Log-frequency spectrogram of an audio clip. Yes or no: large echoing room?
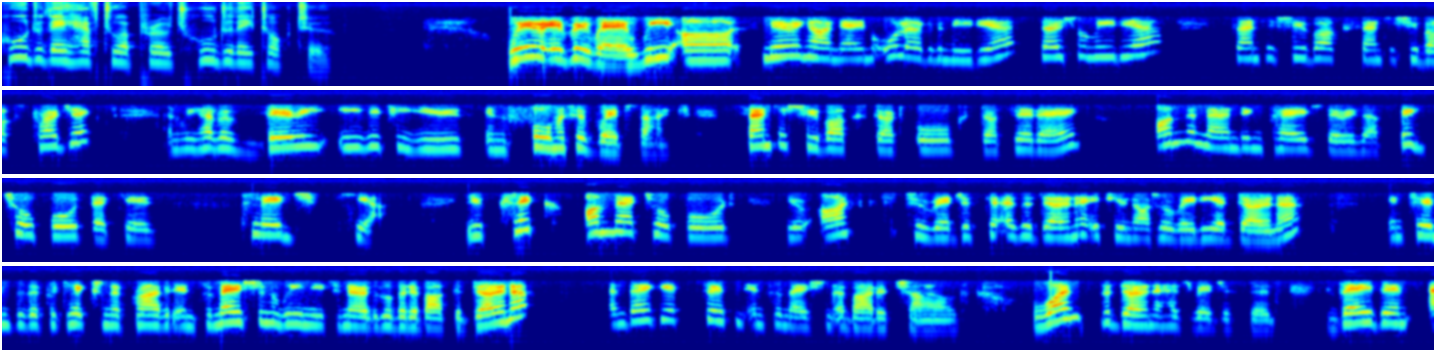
no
